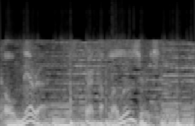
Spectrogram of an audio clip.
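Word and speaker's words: O'Meara: And Mike O'Mara. The name is spelled O-M-E-A-R-A. Mike O'Mara.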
